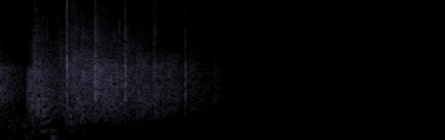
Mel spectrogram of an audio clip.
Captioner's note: audience applauds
